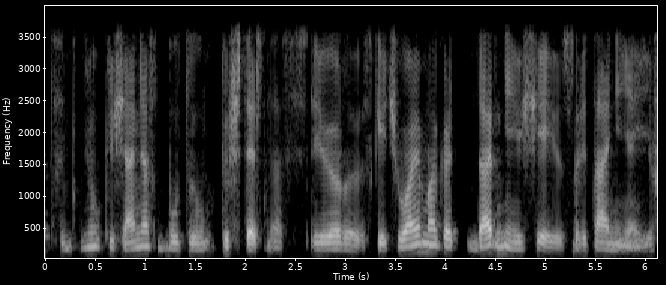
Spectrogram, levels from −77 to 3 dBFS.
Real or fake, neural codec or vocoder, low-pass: fake; codec, 16 kHz, 4.8 kbps, FACodec; 3.6 kHz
